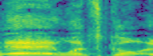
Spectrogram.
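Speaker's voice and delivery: put-on heavy New York accent, high. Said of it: "Big New York accent".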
